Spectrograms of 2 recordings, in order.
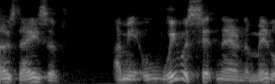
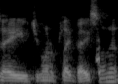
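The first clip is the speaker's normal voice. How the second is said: put-on sheepish voice, lower and quieter; 4 semitones lower, 4 dB quieter than usual. Retelling how Les offered a bass part on the album: imitating Les asking sheepishly. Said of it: "sort of sheepishly".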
